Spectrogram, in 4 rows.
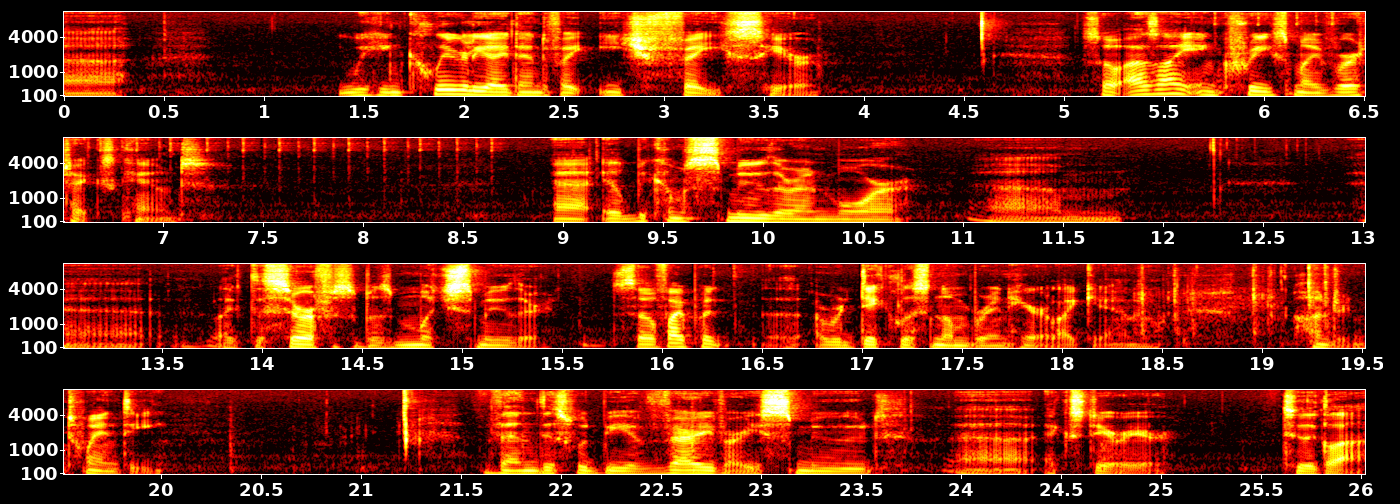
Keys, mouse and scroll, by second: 5.6-8.8 drag, 9.1-13.1 middle drag, 16.2-21.7 drag, 19.3 Return, 21.7-24.5 middle drag.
